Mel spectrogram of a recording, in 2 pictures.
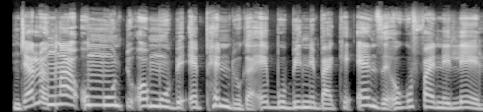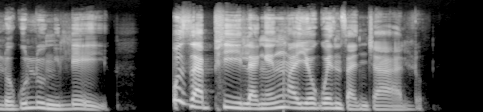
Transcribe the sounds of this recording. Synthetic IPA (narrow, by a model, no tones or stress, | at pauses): nd͡ʒʱalɔŋ͡ǁaʔumuntʼuʔomuβɛʔɛpʰendʱuɣa̰ʔeβuβiniβakʰɛʔɛnd͡zʱɛoɣufanɛlɛlɔɣuluŋilɛːjɔ | uzapʰilaŋɛŋ͡ǁajɔɣwɛnd͡zʱand͡ʒʱa̰ːlɔ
